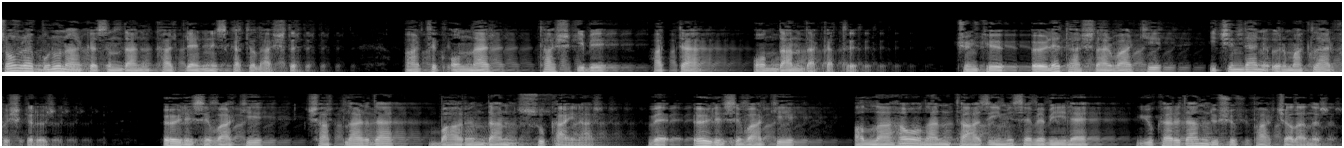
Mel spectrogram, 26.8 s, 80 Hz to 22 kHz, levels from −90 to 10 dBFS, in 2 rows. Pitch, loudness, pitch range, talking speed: 100 Hz, -24 LUFS, 90-105 Hz, 85 wpm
